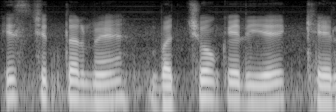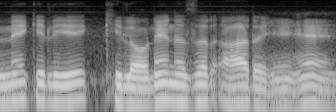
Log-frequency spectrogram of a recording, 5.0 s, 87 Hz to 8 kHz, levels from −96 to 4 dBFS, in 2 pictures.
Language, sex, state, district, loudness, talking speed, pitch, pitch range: Hindi, male, Chandigarh, Chandigarh, -18 LUFS, 165 wpm, 135 Hz, 125-150 Hz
